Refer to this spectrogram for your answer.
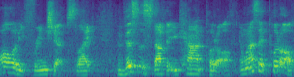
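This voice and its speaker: Over noticeable background noise, a man with a New Zealand accent speaks in an animated tone. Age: 30s. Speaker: artist. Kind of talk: live stream chat while painting. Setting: live stream.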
